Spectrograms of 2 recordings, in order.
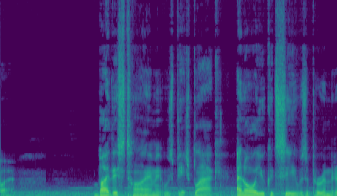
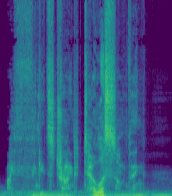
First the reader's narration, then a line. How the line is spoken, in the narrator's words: Vern said in a panicked, stricken tone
